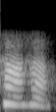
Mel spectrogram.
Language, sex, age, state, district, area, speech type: Marathi, female, 18-30, Maharashtra, Raigad, rural, conversation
